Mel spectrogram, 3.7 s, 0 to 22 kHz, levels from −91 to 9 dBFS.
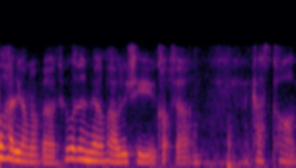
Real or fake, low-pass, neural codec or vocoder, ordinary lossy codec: fake; 7.2 kHz; codec, 24 kHz, 0.9 kbps, WavTokenizer, small release; Opus, 16 kbps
